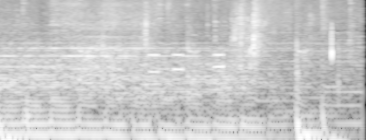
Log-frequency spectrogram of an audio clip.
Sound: dialing phone number

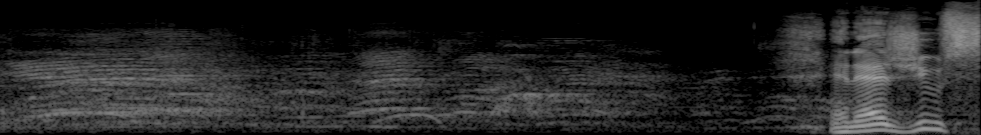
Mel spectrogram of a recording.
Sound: congregation muttering in agreement

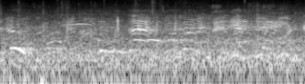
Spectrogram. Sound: players yelling

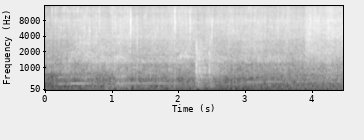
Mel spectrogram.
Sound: chicken sizzling

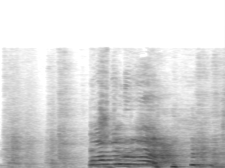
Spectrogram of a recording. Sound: loud clamouring

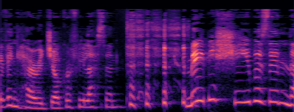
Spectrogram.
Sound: laughing

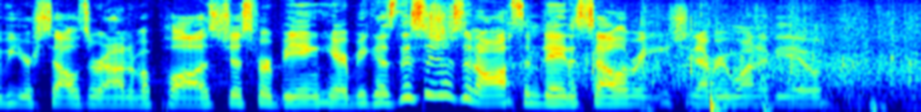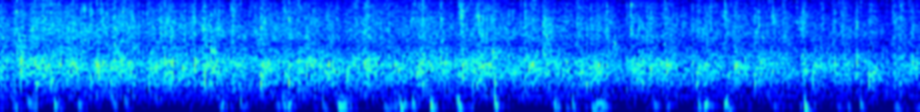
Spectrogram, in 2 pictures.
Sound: applause

